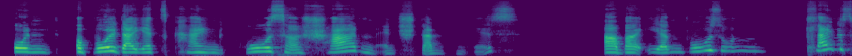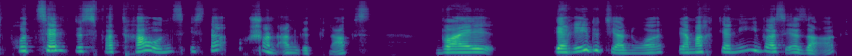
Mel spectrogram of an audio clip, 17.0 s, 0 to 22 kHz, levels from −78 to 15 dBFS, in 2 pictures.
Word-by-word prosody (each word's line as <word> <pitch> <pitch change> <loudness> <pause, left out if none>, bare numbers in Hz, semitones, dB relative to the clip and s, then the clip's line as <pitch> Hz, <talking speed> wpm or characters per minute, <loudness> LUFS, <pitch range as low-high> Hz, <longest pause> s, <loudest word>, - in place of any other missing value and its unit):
Und 215 -5 +6 0.2
obwohl 235 +4 +7
da 215 -3 +8
jetzt 210 +1 -3
kein 200 -4 -5 0.2
großer 235 -5 0
Schaden 225 - +1
entstanden 145 -2 -9 0.2
ist, 265 - -14 0.8
aber 205 -1 +3
irgendwo 220 +9 -3
so 295 -3 -9
'n 275 -3 -22 0.4
kleines 370 +2 0
Prozent 290 +1 0
des 265 0 -5
Vertrauens 230 +1 0
ist 255 -1 -18
da 315 - -2 0.2
auch 445 - -32
schon 230 -8 -3
angeknackst, 175 -3 -10 0.6
weil 205 +3 +4 0.6
der 220 -1 +5
redet 320 +5 -2
ja 170 -4 0
nur, 170 +4 -9 0.2
der 195 0 -1
macht 215 +2 -2
ja 225 - 0
nie, 300 +8 -11
was 235 -1 -1
er 205 -3 -6
sagt. 165 0 -7
225 Hz, 120 wpm, -23 LUFS, 200-265 Hz, 0.8 s, da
